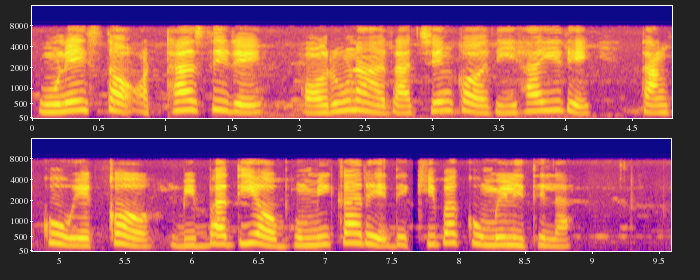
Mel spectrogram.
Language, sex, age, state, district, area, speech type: Odia, female, 18-30, Odisha, Kendrapara, urban, read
